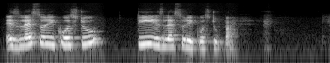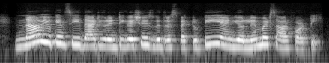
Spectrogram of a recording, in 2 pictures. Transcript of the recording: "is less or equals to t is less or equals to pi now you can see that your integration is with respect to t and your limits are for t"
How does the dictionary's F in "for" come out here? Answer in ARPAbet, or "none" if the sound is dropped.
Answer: F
